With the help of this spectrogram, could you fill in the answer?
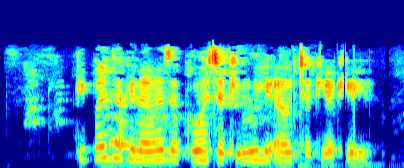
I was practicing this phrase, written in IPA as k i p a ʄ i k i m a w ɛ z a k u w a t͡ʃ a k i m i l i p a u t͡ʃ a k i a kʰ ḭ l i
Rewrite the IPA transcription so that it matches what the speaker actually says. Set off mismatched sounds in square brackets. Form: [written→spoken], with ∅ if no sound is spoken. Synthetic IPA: k i p a ʄ i k i [m→n] a w ɛ z a k u w a t͡ʃ a k i m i l i [p→ʔ] a u t͡ʃ a k i a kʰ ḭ l i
